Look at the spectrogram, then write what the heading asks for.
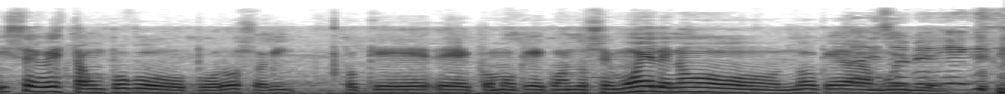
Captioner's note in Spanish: risas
